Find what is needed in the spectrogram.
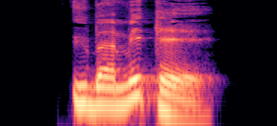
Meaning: inflection of übermitteln: 1. first-person singular present 2. singular imperative
- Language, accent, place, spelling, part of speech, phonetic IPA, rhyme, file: German, Germany, Berlin, übermittel, verb, [yːbɐˈmɪtl̩], -ɪtl̩, De-übermittel.ogg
